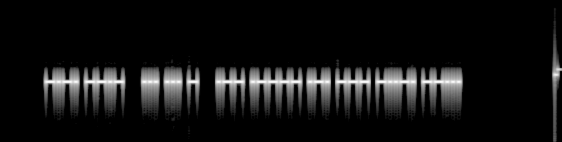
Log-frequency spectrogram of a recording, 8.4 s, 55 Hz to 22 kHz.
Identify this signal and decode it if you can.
Morse code, heard as a keyed tone, about 28 wpm, 700 Hz. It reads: CQ SST W1RO/7
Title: K1USN SST QSO Practice - 28wpm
